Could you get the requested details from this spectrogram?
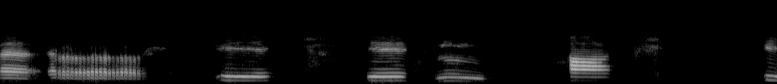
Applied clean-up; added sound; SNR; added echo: none; none; none; none.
